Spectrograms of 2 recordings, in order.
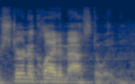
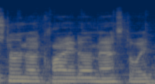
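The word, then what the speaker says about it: sternocleidomastoid: That's your sternoccllyam mastoid. It's a big word. 1 2 3 4 5 six syllables. Sternoclly mastoid.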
